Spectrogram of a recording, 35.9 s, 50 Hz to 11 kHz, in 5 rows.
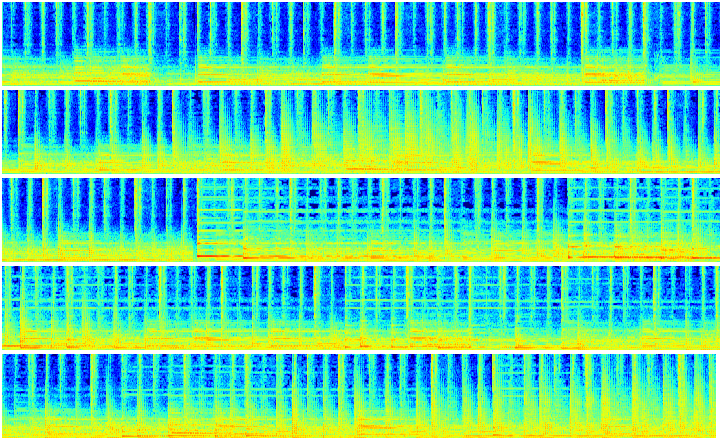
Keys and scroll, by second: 0.7 Return, 2.5 Escape, 7.9 alt+z, 12.2 Escape, 14.7 Return, 17.0 F10, 18.9 Escape, 29.2 Return, 32.5 Return.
